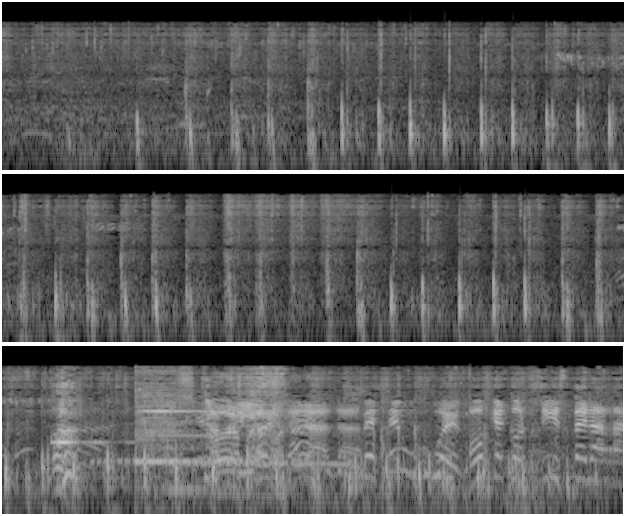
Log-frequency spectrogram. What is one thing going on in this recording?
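Footsteps run quickly and rhythmically over hard ground.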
